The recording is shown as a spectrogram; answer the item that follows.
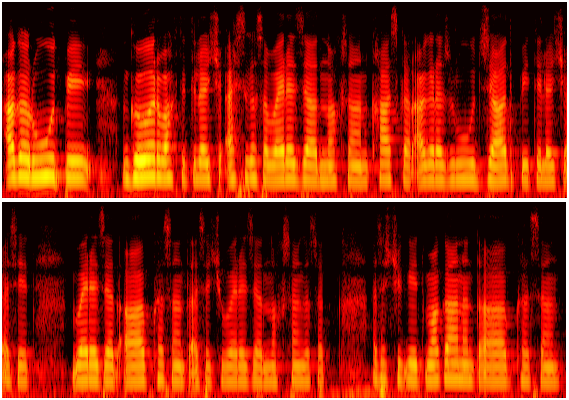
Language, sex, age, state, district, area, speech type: Kashmiri, female, 30-45, Jammu and Kashmir, Bandipora, rural, spontaneous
